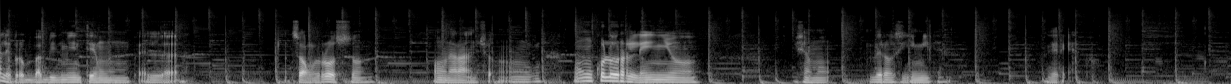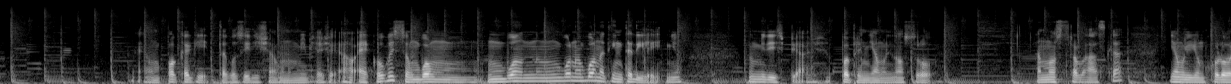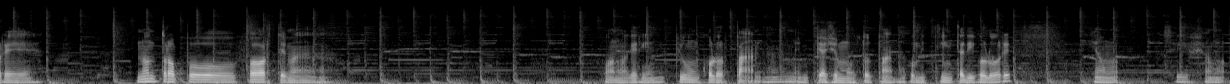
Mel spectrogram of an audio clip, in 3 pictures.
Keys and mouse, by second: 0.6-1.9 middle drag, 18.2-19.9 right drag, 22.4-24.1 drag, 33.3-34.4 middle drag.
